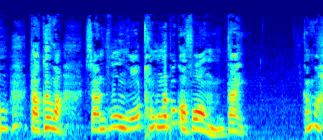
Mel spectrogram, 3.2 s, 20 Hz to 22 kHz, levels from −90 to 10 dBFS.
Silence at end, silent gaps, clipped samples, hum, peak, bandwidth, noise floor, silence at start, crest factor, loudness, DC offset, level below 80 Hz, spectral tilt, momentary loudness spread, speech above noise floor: 0 s; none; under 0.1%; none; 0 dBFS; 14.5 kHz; -56 dBFS; 0 s; 16 dB; -16 LUFS; under 0.1%; -60 dBFS; -5 dB/octave; 10 LU; 40 dB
